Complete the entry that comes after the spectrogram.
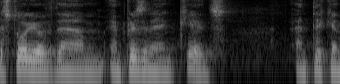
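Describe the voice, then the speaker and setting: A man with an Arabic accent, his tone dark and mellow and somewhat breathy. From Palestine, Ramallah. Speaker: interviewee sharing life history. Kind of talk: oral history interview.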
